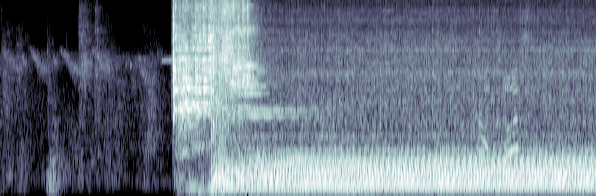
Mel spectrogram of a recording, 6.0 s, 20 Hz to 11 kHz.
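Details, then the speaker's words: Toyota 1UZ-FE V8 on a test engine, with a Link Monsoon ECU and coil-on-plug loom for a Lamborghini kit car: catches after a brief crank and settles into a steady, even burble; lovely start, idle needs a little more work. "oh so that was lovely a little bit more work in the idle but beauty"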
